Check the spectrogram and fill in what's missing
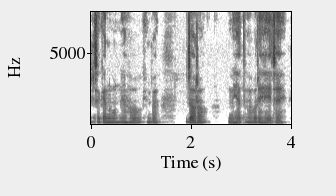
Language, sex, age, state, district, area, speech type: Odia, male, 30-45, Odisha, Puri, urban, spontaneous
